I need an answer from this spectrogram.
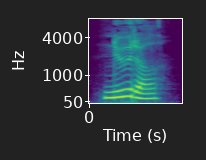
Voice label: "noodle", English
